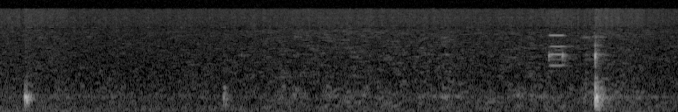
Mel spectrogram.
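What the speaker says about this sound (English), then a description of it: "hold the menu key till it beeps" A water softener control unit gives short, faint electronic beeps in a quiet room: one near the start, a softer one shortly after, and a sharper one near the end.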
